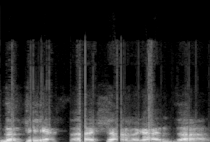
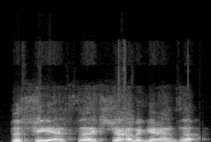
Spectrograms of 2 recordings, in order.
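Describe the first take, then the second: First: It is said with lots of energy. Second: It is said with little energy.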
